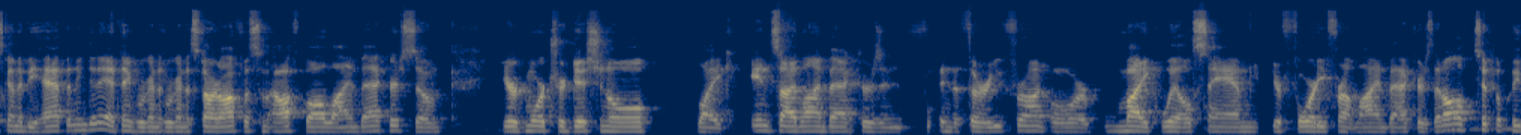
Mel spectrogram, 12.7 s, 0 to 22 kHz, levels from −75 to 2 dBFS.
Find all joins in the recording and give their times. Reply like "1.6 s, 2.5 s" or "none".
1.3 s, 5.6 s, 10.5 s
